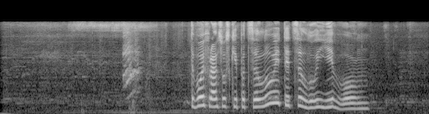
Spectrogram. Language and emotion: Russian, neutral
